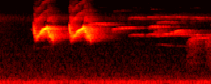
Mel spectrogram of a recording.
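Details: Orange-headed thrush, a loud tutor recording meant to stir silent caged birds into song: two strong, rich rising-and-falling notes half a second apart, trailing into thin, fading high whistles.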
